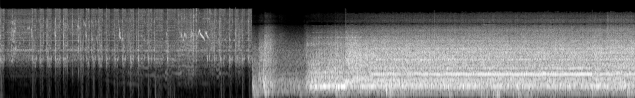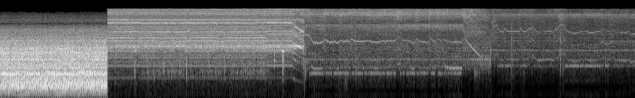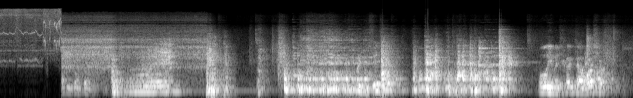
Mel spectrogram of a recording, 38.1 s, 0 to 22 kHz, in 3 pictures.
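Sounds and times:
angle grinder grinding steel: 0:00.0 - 0:05.1, 0:06.2 - 0:29.6
grinder disc winding down whine: 0:06.9 - 0:29.1.

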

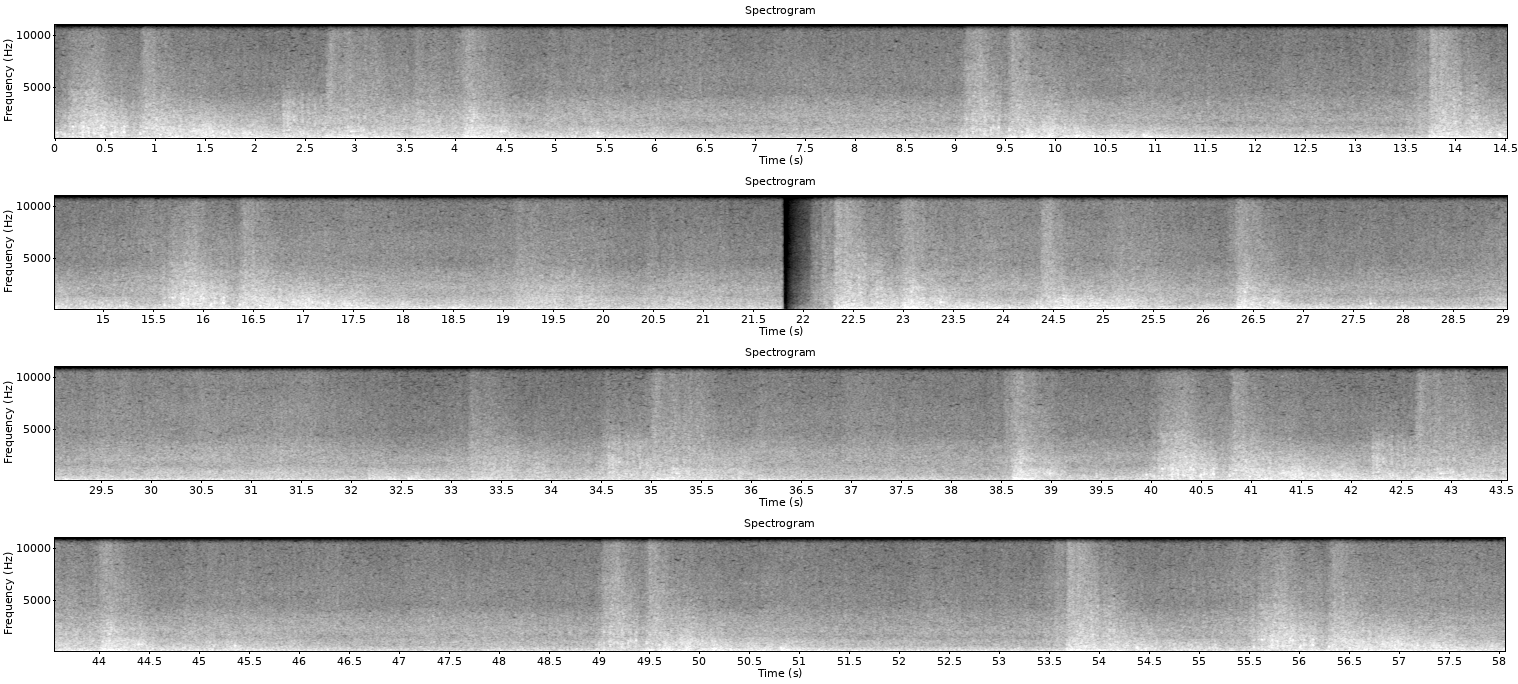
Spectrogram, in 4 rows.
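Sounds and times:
heavy rain: 0:00.0 - 0:58.0
thunder rumbling: 0:00.0 - 0:58.0.

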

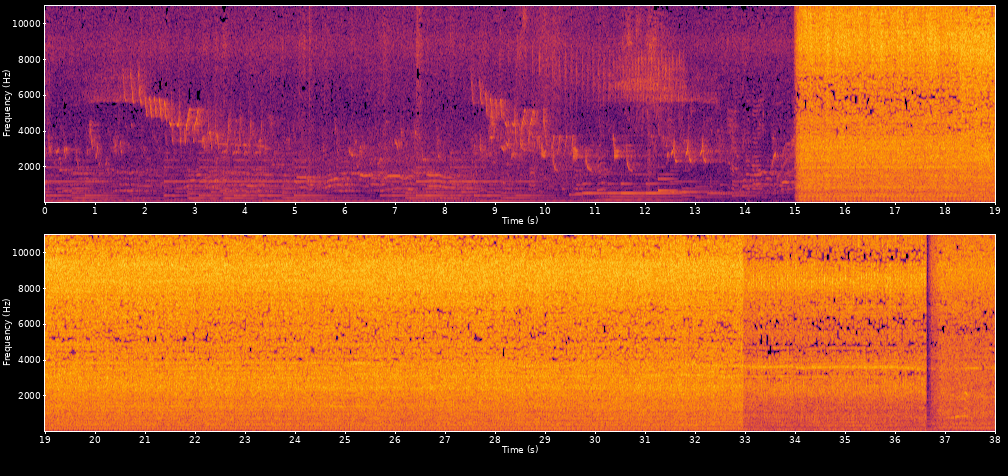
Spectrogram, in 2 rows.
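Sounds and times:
small motor running: 0:15.0 - 0:38.0.

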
